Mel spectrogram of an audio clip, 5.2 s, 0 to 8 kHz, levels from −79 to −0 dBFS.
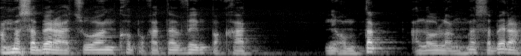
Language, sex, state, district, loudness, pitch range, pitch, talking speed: Mizo, male, Mizoram, Aizawl, -22 LUFS, 100-115 Hz, 105 Hz, 175 wpm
